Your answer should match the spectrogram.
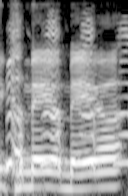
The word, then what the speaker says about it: Kamehameha: Even though it's actually Kamehameha, I know that.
